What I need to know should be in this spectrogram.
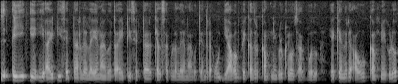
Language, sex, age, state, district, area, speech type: Kannada, male, 18-30, Karnataka, Chikkaballapur, urban, spontaneous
